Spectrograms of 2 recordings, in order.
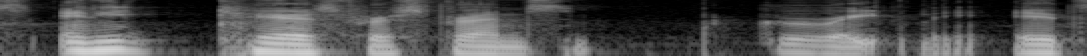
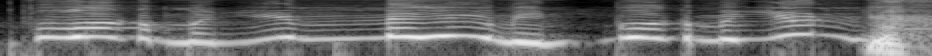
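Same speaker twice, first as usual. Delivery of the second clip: hammed-up grand entrance; 7 dB louder than usual. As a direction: burst in with a mock-heroic squeal. Characters burst through the door.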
